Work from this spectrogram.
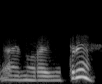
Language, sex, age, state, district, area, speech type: Kannada, female, 60+, Karnataka, Belgaum, rural, conversation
